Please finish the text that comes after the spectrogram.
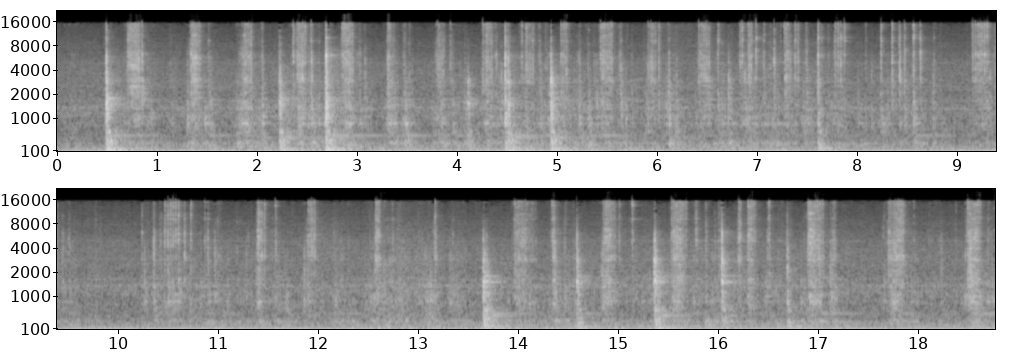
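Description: A wrench ratchets steadily as the adjuster on the steering box of a Ford Edsel is tightened, producing loud, close, continuous clicking and creaking over a low hum. No speech is heard.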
